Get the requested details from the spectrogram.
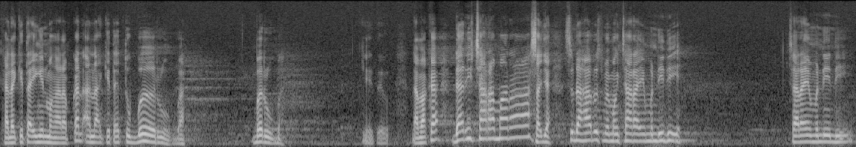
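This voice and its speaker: A man preaching a sermon, telling lively stories and acting out parents and children in slang. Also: fairly high pitch, normal speed, pauses often, long reverb tail. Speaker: Islamic preacher.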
